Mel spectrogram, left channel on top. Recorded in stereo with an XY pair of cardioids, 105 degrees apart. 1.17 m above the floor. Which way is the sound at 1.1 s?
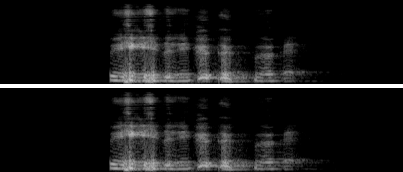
Straight ahead.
